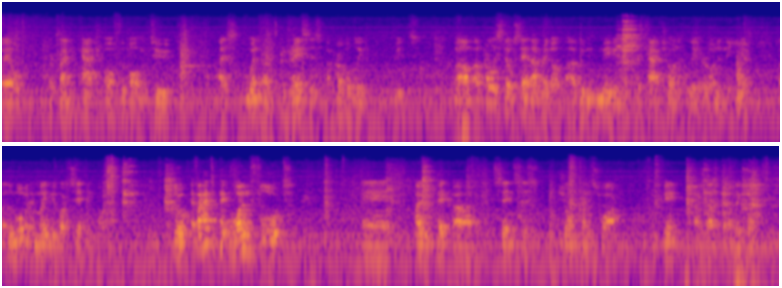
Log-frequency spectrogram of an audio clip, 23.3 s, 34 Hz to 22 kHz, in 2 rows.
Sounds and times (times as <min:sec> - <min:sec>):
Speech: 0:00.0 - 0:02.6, 0:03.2 - 0:13.5, 0:14.2 - 0:16.1, 0:17.1 - 0:23.1.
